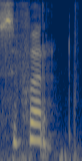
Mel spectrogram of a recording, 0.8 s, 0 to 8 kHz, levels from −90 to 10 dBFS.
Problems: constant background noise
